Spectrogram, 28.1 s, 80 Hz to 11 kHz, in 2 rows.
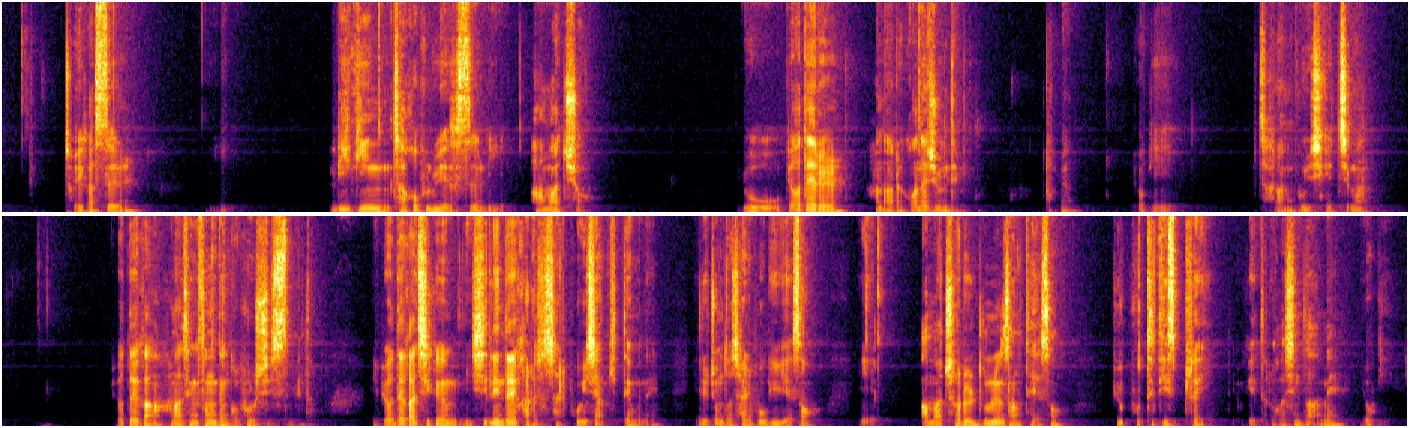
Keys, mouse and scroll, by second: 0.6 shift+a, 9.1 click, 10.0 middle click, 10.9-12.3 scroll up 1, 13.1 scroll down 2, 14.4 g, 16.1 click, 22.6 click, 25.4 click, 26.2-28.1 scroll down 1.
